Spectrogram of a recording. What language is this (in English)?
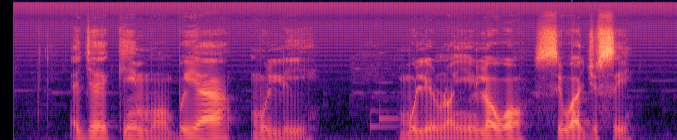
Yoruba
